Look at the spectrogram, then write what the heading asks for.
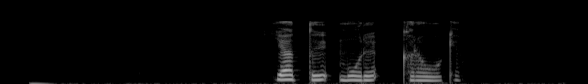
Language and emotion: Russian, neutral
